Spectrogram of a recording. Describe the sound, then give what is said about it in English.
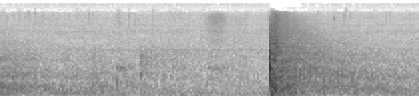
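A single sharp Fourth of July firework bang cracks out of a low, steady outdoor rumble, heard from a backyard, its echo trailing off over the next second. No voices are heard. “So this is what it's going to sound like if we ever have another civil war. But instead of fireworks, these will be real bombs and real bullets.”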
